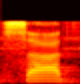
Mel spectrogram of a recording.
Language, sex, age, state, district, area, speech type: Urdu, male, 18-30, Uttar Pradesh, Siddharthnagar, rural, read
